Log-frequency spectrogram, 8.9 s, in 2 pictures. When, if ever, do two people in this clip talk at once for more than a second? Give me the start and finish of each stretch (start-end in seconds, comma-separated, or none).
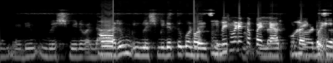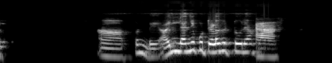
2.9-4.3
